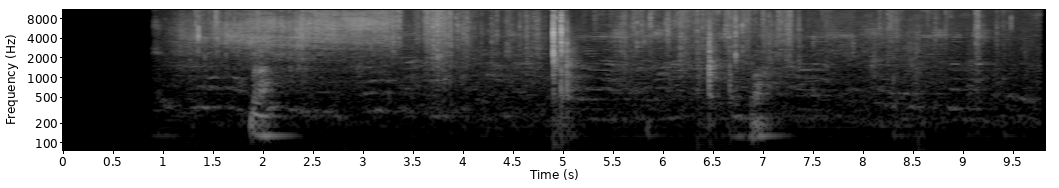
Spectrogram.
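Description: Thin plastic sheeting crinkles under hands.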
